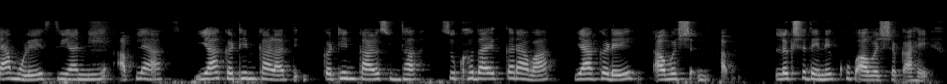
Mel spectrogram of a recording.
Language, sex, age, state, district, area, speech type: Marathi, female, 30-45, Maharashtra, Osmanabad, rural, spontaneous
